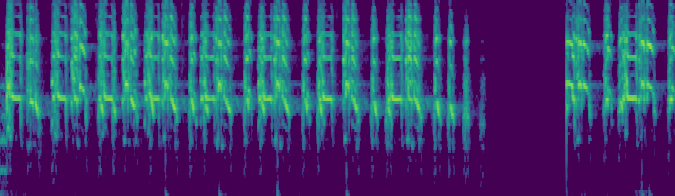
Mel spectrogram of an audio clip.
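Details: Male grey francolin calling alongside a female: a fast, dense run of harsh, squawking notes repeated in quick bursts, breaking off briefly near the end before the rasping series resumes.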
